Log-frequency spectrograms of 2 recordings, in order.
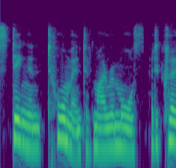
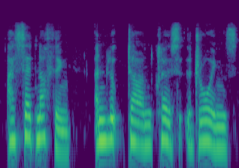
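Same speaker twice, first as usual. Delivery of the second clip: plain reading voice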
